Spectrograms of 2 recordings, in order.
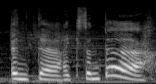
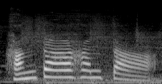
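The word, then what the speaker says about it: ハンター×ハンター: faire un H déjà, on va faire et ensuite le U, il va un petit peu être vers le A. En japonais, tout ce qui est UN, on va le transformer systématiquement en A. On va dire Han. Et ensuite, le ER, comme je vous l'ai expliqué dans la deuxième leçon, ça fait plutôt A allongé. Donc ça fait Hanta. Et donc ce n'est pas Hunter X Hunter, mais c'est Hanta Hanta.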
